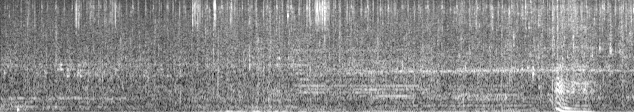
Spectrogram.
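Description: Steady pouring water like a running shower in Amnesia: The Dark Descent, a constant hiss and trickle over a low hum, with a brief splashing swell near the end.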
